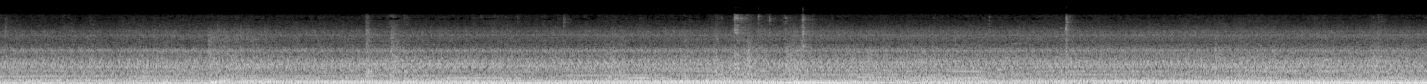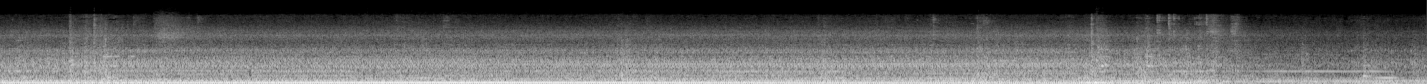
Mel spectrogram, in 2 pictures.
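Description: Heavy truck engine running steadily with a deep hum, a sound effect rather than the plastic toys themselves. A few sharp clicks come along the way, and the deep part of the engine note drops away near the end.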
